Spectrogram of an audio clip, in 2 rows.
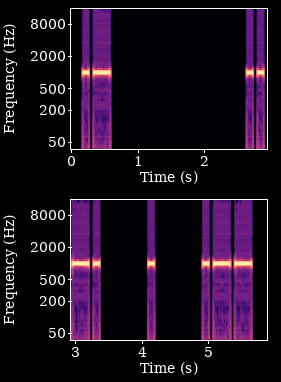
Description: Morse code, heard as a keyed tone, about 15 wpm, spaced as for 8 wpm, 1000 Hz. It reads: A FEW
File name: qotdfiles / 8wpm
